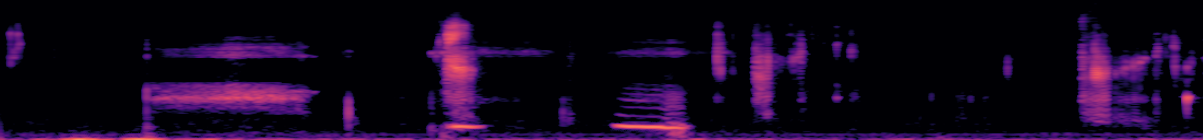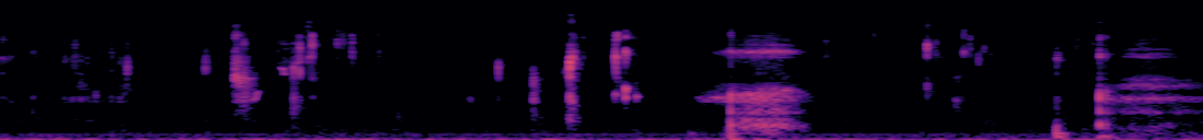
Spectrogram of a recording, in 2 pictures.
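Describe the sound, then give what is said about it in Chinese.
Quiet wet mouth sounds of biting and nibbling on the soft skin of the inner arm, with soft smacks, breathy rustles and a few sharp clicks scattered irregularly throughout, with no talking. “这里的肉软软的，咬一口”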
